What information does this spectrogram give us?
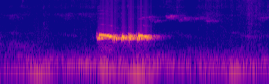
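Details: Perkutut (zebra dove) lure song for encouraging birds to sing: a single loud, rolling, trilled coo phrase lasting about a second, over a soft low hum.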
